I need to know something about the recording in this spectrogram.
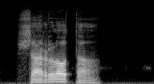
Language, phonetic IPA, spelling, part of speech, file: Polish, [ʃarˈlɔta], Szarlota, proper noun, Pl-Szarlota.ogg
